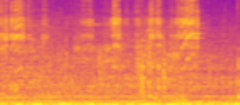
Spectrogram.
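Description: A few light knocks and scrapes as a plastic quadcopter airframe is lifted from its case and set down on grass, mostly in the second half, over a steady low rumble of wind on the microphone.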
